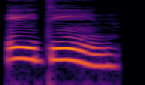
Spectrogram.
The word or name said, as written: adene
